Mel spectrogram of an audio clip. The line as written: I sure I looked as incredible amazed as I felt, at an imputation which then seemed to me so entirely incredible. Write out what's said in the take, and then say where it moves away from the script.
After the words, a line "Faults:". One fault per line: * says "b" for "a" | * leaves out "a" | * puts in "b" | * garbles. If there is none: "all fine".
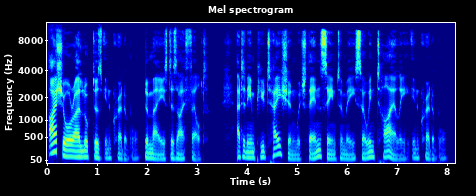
I sure I looked as incredible amazed as I felt, at an imputation which then seemed to me so entirely incredible.
Faults:
all fine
